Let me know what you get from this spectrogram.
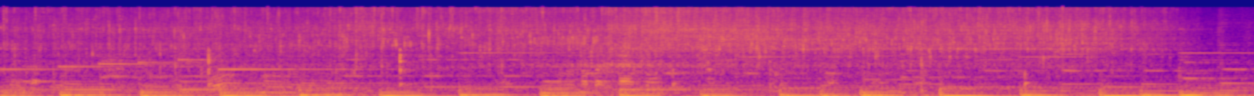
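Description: Food sizzling as it fries in hot oil in a pot, the hiss stopping near the end, over background music with a steady bass beat.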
